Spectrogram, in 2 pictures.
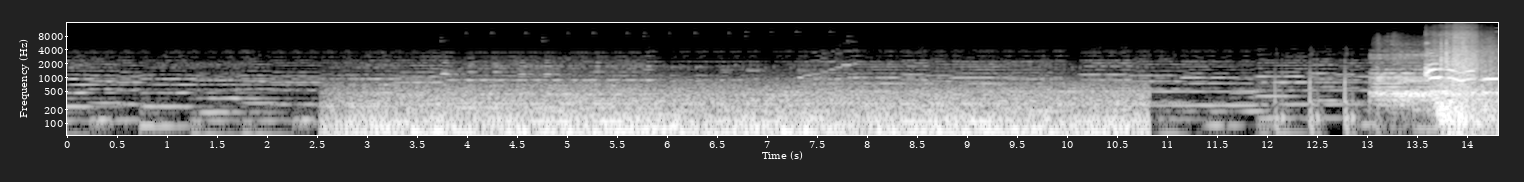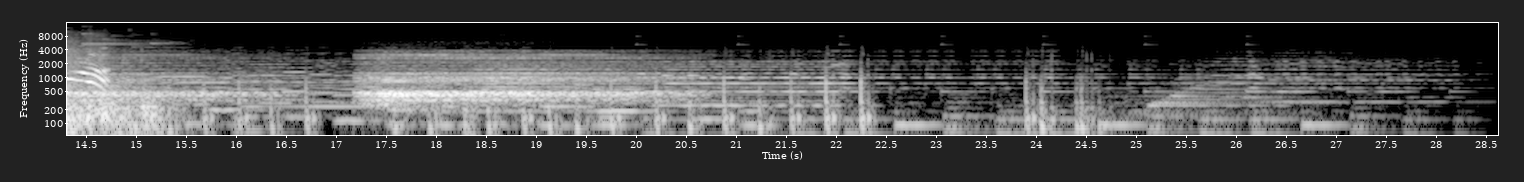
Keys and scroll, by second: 3.0 F4, 12.1-12.8 typing, 14.9-24.6 typing, 25.3 Escape.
